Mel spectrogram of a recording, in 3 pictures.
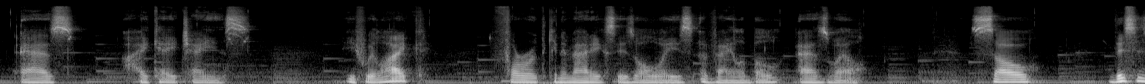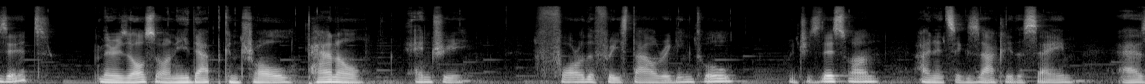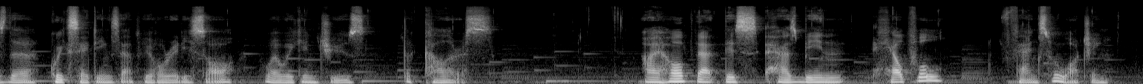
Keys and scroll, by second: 15.1 alt+0.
